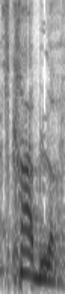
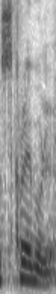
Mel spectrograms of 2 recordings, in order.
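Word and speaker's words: Scrabble: francophone vous pouvez dire pronon après moi SC scrable est-ce qu'il prononce bien SC oui il prononce bien après les anglopes vous dirons scrble voilà ok voilà est-ce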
